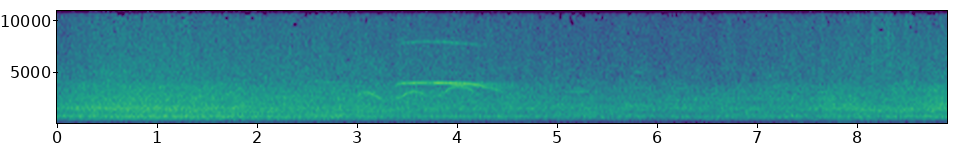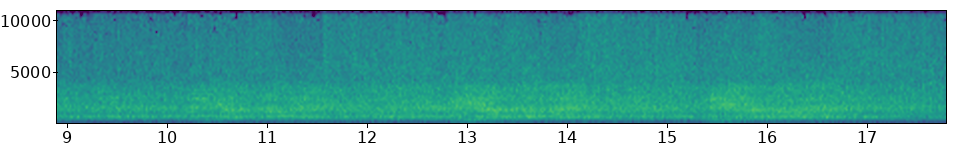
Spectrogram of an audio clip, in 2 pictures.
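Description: A large audience at a live performance roars continuously for the whole stretch, a dense wash of shouting, cheering and chatter that swells and dips, with scattered whoops and a few sharp whistles rising above it.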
